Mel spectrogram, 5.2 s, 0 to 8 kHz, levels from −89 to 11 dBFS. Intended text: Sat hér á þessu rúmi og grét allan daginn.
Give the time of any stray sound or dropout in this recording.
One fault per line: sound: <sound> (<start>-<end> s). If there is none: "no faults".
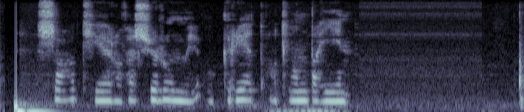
no faults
